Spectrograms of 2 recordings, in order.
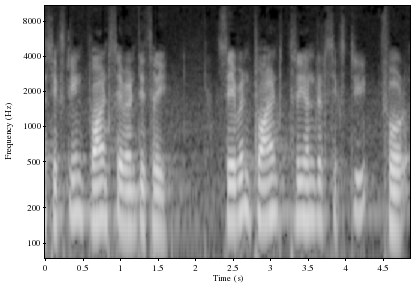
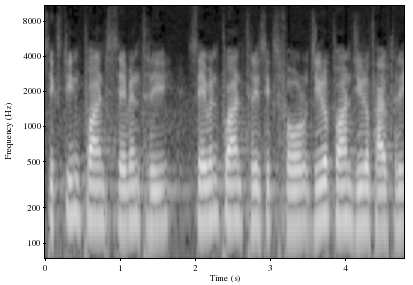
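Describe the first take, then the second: First: "sixteen point seventy three" read with the digits after the point grouped as seventy-three; wrong way to read decimals. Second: "sixteen point seven three" with each digit after the point said separately; "seven point three six four" read digit by digit, not as three hundred sixty-four; correct digit-by-digit reading. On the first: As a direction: demo of the mistake, "seven point three hundred sixty four" with three hundred sixty-four after the point. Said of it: "ऐसे नहीं पढ़ना है". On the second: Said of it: "point के बाद एक एक digit करके पढ़ना है अलग अलग".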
